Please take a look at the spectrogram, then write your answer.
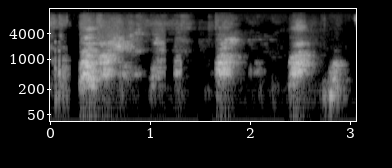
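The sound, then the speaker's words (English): Two big pit bull dogs barking in an irregular burst of deep, gruff barks, about six of them, the first one long and rough, with short gaps of silence between. “You have dogs now. I was like, yes. Yes. So, two big pit bulls.”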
